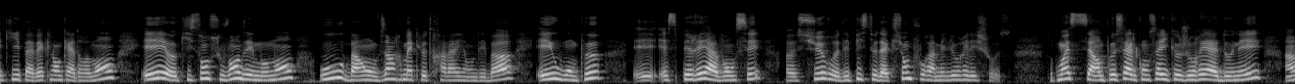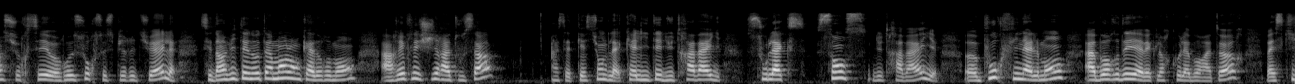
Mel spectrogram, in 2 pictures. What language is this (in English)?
French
